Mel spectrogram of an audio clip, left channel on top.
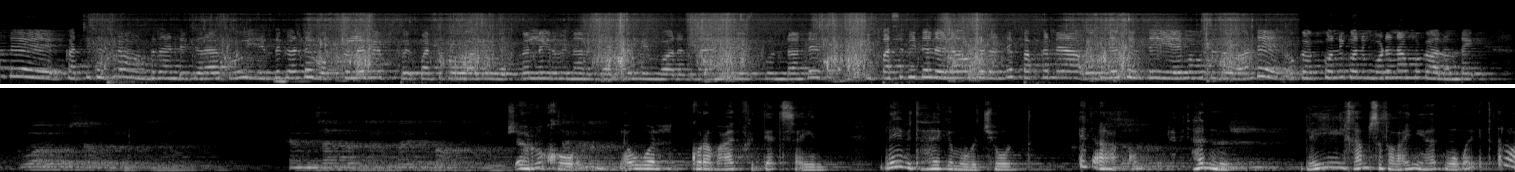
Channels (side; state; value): both; different; correlation 0.00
